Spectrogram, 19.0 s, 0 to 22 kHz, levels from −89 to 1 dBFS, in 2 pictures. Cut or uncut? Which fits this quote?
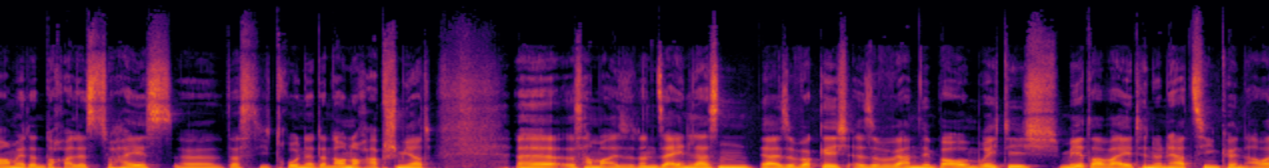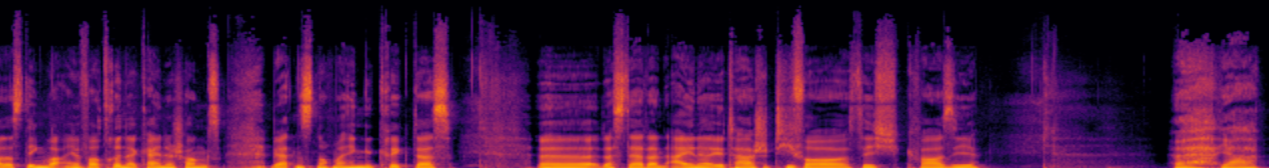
cut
